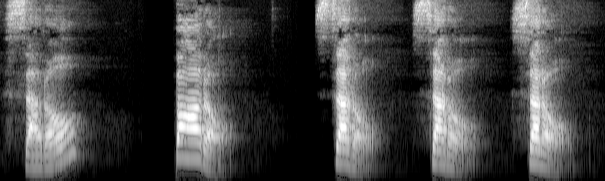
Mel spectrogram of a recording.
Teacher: There is no B and the T sounds like a very short D. · make it a very light d and then you pull the tongue in for a dark l. So it's not dl but the tension is here.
